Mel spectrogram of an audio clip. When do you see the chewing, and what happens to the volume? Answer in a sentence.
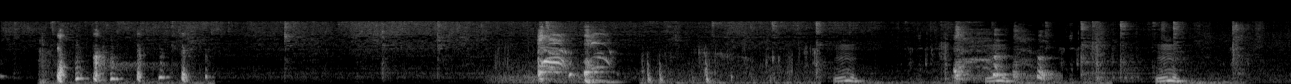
The chewing can be heard from 4.8 to 12.4 s, getting louder.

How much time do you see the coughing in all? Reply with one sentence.
The coughing can be heard for 4 seconds in total.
